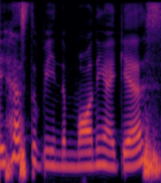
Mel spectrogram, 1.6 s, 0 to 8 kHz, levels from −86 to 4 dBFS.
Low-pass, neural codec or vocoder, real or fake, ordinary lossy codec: none; none; real; none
